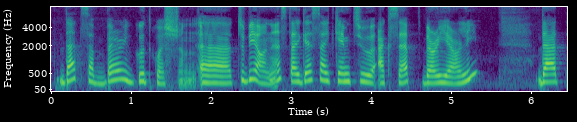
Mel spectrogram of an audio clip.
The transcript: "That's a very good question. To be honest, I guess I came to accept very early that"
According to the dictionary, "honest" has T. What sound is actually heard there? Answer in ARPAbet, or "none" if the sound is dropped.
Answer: T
